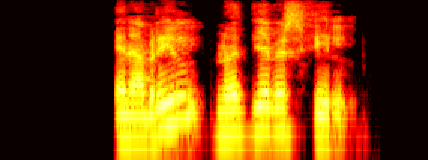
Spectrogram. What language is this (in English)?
Catalan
